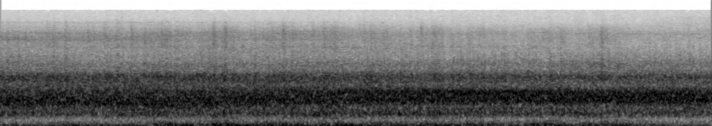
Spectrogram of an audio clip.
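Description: Passing passenger train: steady, loud running noise with a low rumble underneath.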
